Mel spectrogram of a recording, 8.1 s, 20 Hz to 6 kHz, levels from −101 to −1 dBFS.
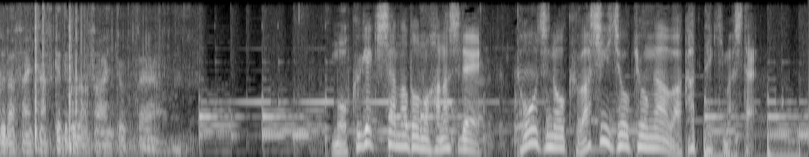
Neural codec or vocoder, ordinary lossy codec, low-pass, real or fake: none; none; 5.4 kHz; real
